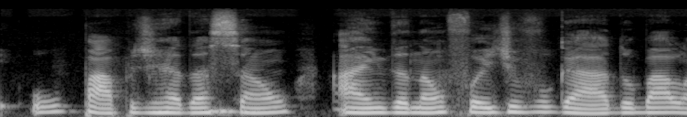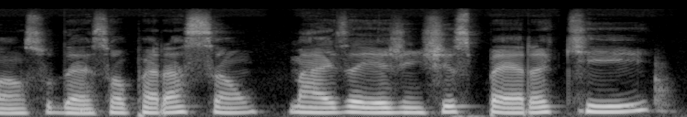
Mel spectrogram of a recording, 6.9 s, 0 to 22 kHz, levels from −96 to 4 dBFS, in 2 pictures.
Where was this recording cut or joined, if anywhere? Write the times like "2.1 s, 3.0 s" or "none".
1.5 s, 4.8 s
